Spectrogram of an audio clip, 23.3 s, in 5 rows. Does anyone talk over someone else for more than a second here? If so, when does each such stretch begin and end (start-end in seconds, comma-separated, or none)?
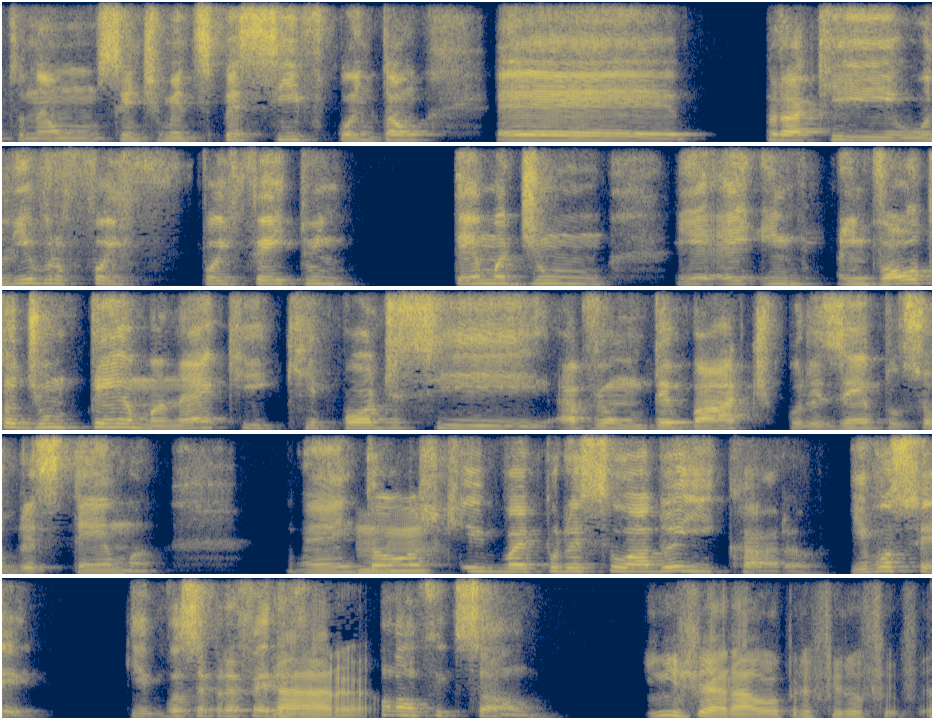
none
